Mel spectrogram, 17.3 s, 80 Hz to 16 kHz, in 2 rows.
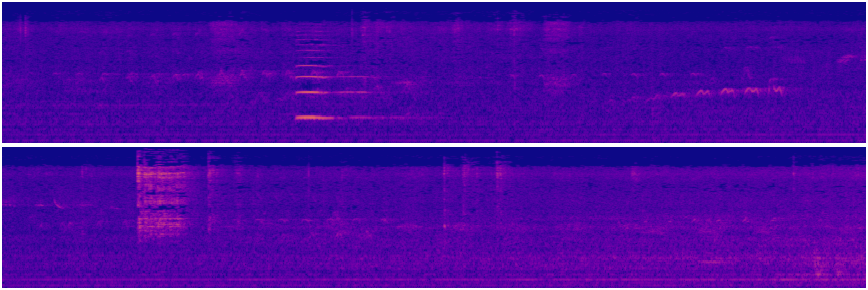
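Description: Approaching train hauled by a WAP4 electric locomotive, heard from a distance as a steady hum that grows gradually louder, over birds calling. One loud, short call stands out about three seconds in, and a brief noisy burst comes about ten seconds in.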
